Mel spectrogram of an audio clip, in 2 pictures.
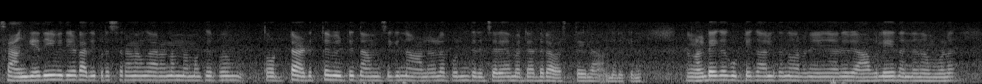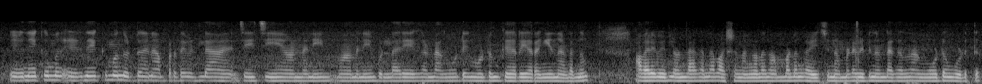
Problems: constant background noise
